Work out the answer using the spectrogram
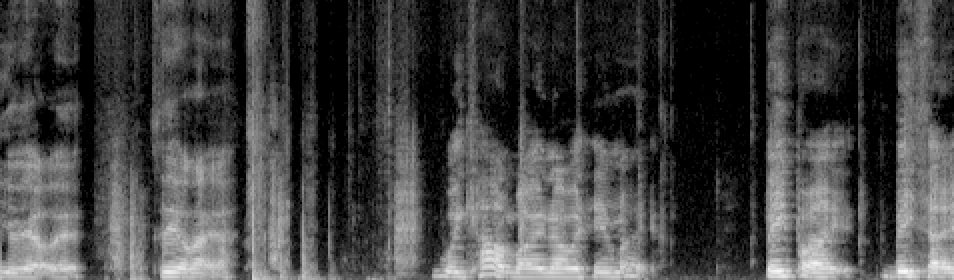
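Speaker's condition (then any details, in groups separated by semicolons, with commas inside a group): Cerebral palsy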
